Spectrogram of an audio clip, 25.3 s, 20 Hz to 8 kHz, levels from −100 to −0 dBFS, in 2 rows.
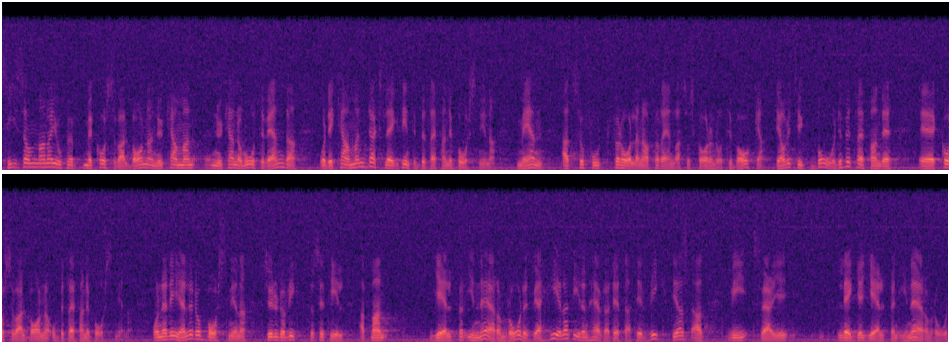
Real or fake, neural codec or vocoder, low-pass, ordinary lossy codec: real; none; 7.2 kHz; none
